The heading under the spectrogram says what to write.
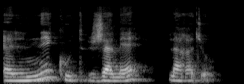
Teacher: But écoute, that means listen, starts with a vowel. So I can remove my e from ne and I'm going to connect my phrase.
